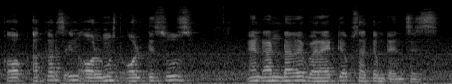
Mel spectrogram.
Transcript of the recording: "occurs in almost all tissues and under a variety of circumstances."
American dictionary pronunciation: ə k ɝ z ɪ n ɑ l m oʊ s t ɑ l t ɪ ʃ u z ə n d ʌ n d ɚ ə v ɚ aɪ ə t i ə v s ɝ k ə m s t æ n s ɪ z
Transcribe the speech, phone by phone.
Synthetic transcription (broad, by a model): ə k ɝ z ɪ n ɑ l m oʊ s t ɑ l t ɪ s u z ə n d ʌ n d ɚ ə v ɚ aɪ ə t i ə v s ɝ k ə m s t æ n s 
